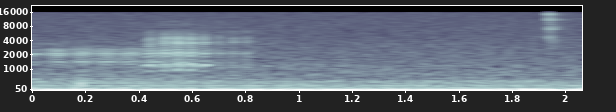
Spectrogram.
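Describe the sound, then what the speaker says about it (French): Baby sheep in Minecraft give a short high-pitched bleat, faint and brief, over a low steady background hum, with a tiny click near the end. "J'ai des bébés moutons."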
